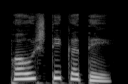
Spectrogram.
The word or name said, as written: ಪೌಷ್ಟಿಕತೆ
